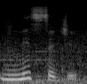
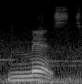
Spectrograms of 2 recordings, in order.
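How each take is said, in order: First: The ending is pronounced as an extra 'ed' syllable. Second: The ending is pronounced as a short 't' sound. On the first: The speaker calls it wrong. "não vai ficar missed" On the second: The speaker calls it right. "No, vai ficar missed"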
